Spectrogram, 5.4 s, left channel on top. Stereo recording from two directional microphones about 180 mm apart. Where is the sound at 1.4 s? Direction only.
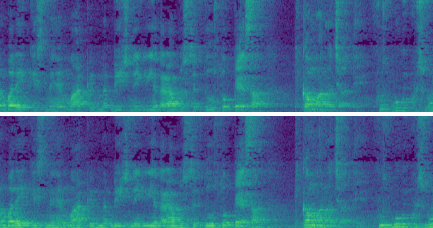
15° left (ahead or behind).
